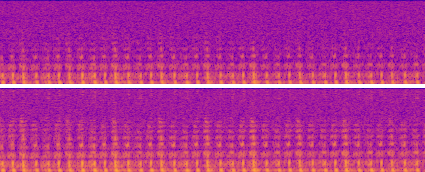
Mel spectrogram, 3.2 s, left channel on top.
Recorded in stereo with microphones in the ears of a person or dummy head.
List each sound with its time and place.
0.0 s a helicopter: 60° right (ahead or behind); by 3.2 s 70° right (ahead or behind)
